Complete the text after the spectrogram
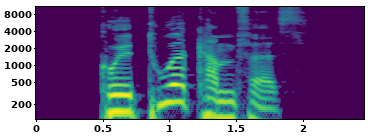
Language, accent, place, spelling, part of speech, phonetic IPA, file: German, Germany, Berlin, Kulturkampfes, noun, [kʊlˈtuːɐ̯ˌkamp͡fəs], De-Kulturkampfes.ogg
- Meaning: genitive singular of Kulturkampf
